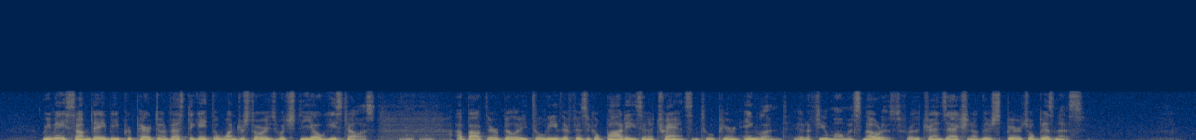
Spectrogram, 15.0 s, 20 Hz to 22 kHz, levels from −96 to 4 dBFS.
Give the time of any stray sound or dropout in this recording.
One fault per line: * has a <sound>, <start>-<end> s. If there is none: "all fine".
* has a laugh, 5.0-5.5 s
